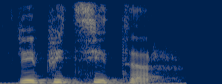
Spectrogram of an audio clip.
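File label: "repetitor", Azerbaijani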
